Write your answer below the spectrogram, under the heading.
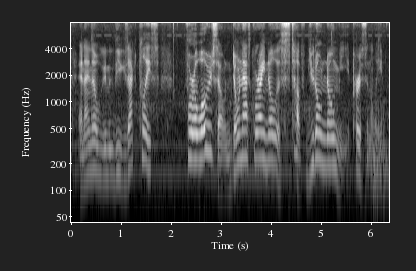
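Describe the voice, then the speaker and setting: Against noticeable background noise, a man with a high pitch speaks at a moderate pace, his voice making very wide pitch swings. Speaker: vlogger. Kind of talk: casual vlog talk. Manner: rambling, hesitant.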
